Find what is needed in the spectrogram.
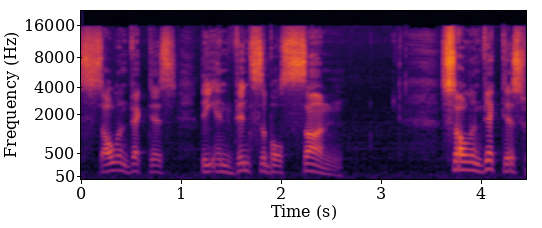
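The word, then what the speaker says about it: Sol Invictus: have to for forgive my inadequate um Latin pronunciation it was natalis Solus inviti or the birthday of Soul Invictus Soul Invictus the Invincible son Soul Invictus was the official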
